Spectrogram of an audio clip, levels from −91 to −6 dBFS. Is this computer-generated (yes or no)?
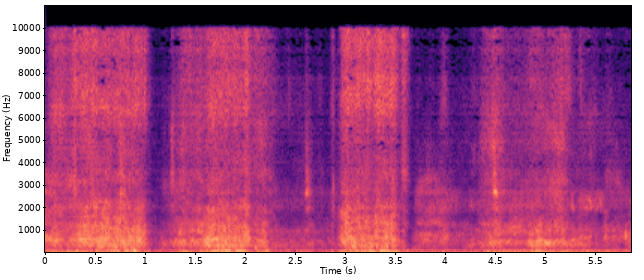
yes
